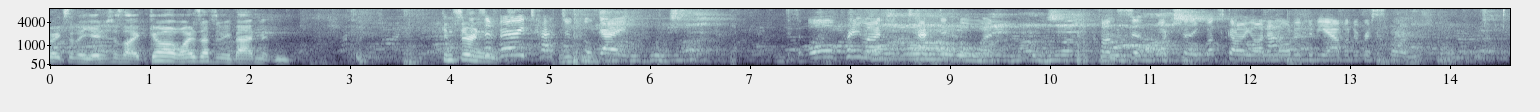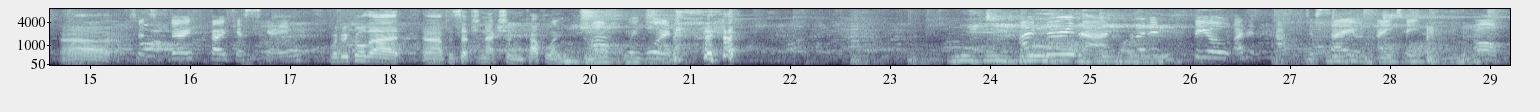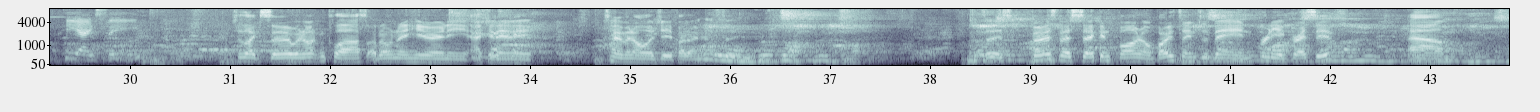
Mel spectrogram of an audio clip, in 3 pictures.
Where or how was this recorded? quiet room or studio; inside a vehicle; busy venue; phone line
busy venue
